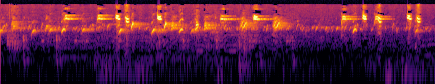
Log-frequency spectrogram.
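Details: Singing European goldfinch, played to encourage singing and breeding; fast jingling twitters, nasal buzzes and crisp high whistled notes in irregular bursts over continuous chatter.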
